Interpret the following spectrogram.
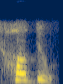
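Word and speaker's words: הודו: And there's a word in Hebrew which sounds a lot like hodaya. It's hodu. Hodu.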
